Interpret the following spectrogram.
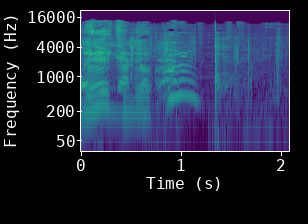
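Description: A voice crying out loudly with rising and falling pitch for about a second, then a single sharp knock, followed by faint quick taps of footsteps on gravel.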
